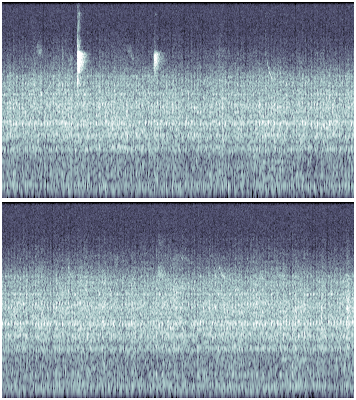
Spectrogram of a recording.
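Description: Steady low background hum with two short, high bird chirps, the louder about one and a half seconds in and a second about three seconds in.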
